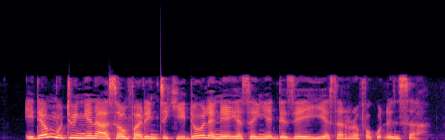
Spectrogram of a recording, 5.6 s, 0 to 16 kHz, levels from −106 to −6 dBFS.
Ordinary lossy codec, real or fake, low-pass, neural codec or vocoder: AAC, 64 kbps; real; 7.2 kHz; none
